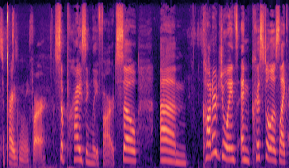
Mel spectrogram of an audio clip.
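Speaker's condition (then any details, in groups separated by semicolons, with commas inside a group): No condition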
